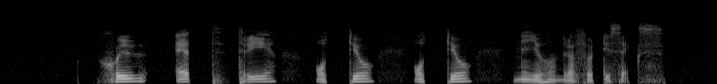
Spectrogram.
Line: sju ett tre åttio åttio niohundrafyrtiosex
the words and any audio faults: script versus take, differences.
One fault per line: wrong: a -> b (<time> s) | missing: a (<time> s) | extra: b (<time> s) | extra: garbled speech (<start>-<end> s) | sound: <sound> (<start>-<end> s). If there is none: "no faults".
no faults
